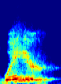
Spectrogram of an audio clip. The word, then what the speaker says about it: where: have to write w-h-o like in where you only hear the er you don't hear the e-r-e so you've got to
